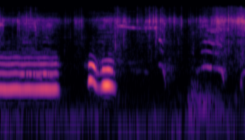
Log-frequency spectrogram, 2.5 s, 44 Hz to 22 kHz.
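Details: German Pinscher puppies from a UK litter, Litter D, 2022: a steady high whine with stacked harmonics held for half a second, then short bent yelps and a softer trailing whimper.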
